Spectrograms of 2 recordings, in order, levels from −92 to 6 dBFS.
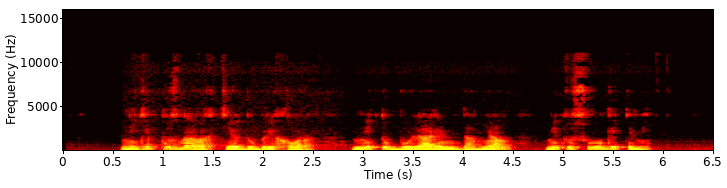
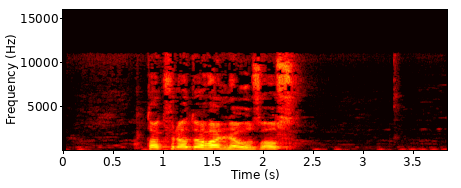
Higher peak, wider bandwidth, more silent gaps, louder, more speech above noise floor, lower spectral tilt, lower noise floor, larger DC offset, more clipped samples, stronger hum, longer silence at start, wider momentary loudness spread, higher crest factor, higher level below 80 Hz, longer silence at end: about the same, -6 dBFS vs -6 dBFS; second, 7.6 kHz vs 11.5 kHz; neither; first, -21 LUFS vs -24 LUFS; first, 51 dB vs 45 dB; first, -10 dB/octave vs -4 dB/octave; about the same, -70 dBFS vs -68 dBFS; neither; neither; neither; second, 0.6 s vs 0.85 s; about the same, 9 LU vs 11 LU; second, 14 dB vs 22 dB; first, -54 dBFS vs -72 dBFS; second, 0.65 s vs 1.55 s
